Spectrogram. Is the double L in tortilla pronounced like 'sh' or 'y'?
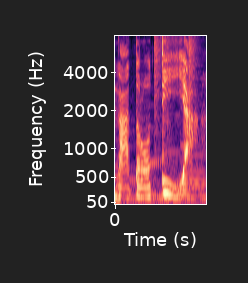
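y. The double L sounds like 'y'. This is how it is said in Spain. "西班牙文念法，就是我们平常念的时候可能会念亚的音"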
